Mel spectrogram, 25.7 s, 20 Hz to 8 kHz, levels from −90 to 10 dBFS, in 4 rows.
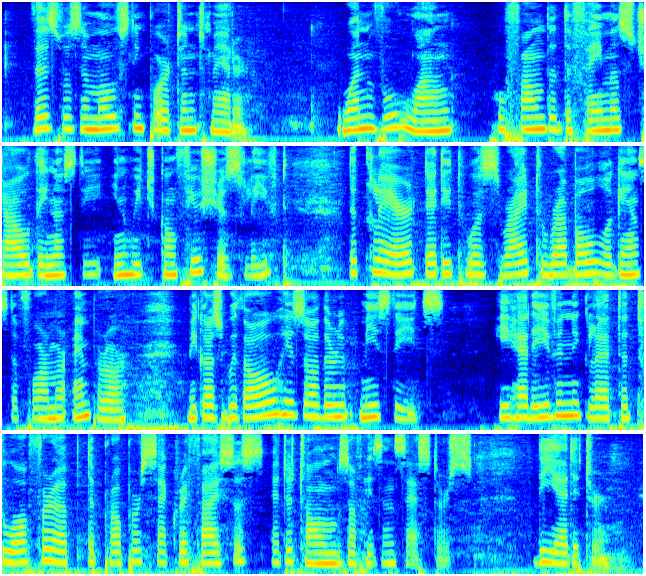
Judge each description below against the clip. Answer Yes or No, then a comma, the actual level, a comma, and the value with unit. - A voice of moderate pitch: No, high, 195 Hz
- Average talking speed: No, slow, 125 wpm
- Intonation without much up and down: Yes, narrow, 2.3 semitones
